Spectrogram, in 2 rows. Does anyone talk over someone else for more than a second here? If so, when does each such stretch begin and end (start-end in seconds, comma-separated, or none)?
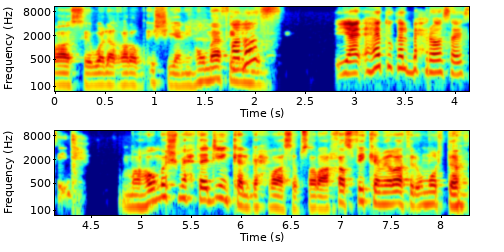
none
